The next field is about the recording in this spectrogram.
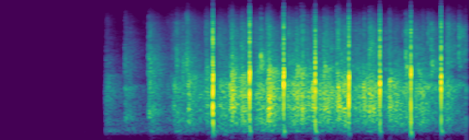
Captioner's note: audience applauding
